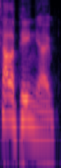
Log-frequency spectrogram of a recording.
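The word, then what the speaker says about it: jalapeño: Zims, I say it like this: jalapeno. That's weird. Jalapeno. It's jalapeno.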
